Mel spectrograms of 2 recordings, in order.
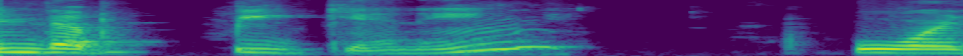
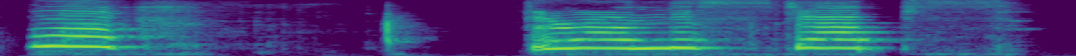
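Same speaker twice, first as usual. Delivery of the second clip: excited; 12 semitones higher than usual. Real, not acted. Teacher excited over picture book.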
